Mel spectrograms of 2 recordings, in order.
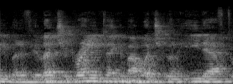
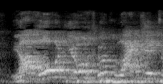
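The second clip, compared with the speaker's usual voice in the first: put-on much higher, louder German-accented mentor; 13 semitones higher, 5 dB louder than usual. German mentor telling the young convert to like it, in a German accent. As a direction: play the big German mentor in a thick German accent. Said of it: "A big German guy".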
